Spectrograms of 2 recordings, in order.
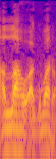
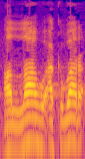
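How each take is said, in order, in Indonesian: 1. Diucapkan dengan pelan, volume rendah. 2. Diucapkan dengan keras, volume tinggi. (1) "Kalau hanya ... tak mungkin dengar" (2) "Pasti suara mengucapkannya ... barulah didengar bapak di luar"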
